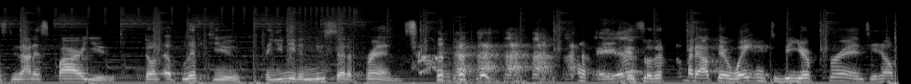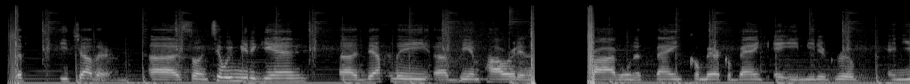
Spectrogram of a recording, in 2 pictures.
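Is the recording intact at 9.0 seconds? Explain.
No. At 9.0 seconds the audio falls inside a cable pulled and plugged in fault running from 8.95 to 9.29 s. A live lead comes out and goes back in: a pop, about 0.29 s of near silence, then roughly 0.08 s of 50 Hz mains buzz while only the plug tip makes contact, and a second pop as the sound returns. The waveform shows two sharp spikes around a flat gap. The spectrogram shows broadband vertical streaks at each pop and a short stack of 50 Hz harmonics just before reconnection.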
